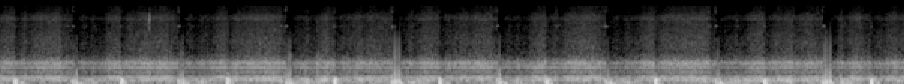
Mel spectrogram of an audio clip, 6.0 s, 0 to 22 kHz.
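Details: Own heartbeat heard through a stethoscope in a relaxation recording, breath held a couple of times while trying to speed the heart: regular soft lub-dub about 85 a minute over a low steady hum; normal heart sounds.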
